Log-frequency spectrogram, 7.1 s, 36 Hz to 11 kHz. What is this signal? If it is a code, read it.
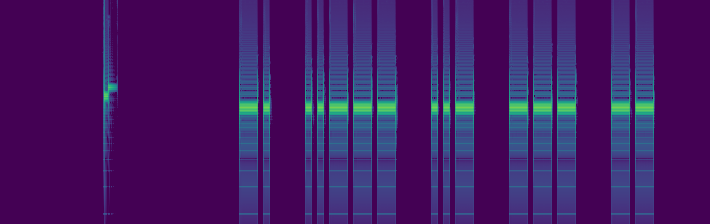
Morse code, heard as a keyed tone, about 20 wpm, spaced as for 15 wpm, 700 Hz. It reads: N2UOM
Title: 161 Lesson 26g - Letter g - Call Signs 20wpm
